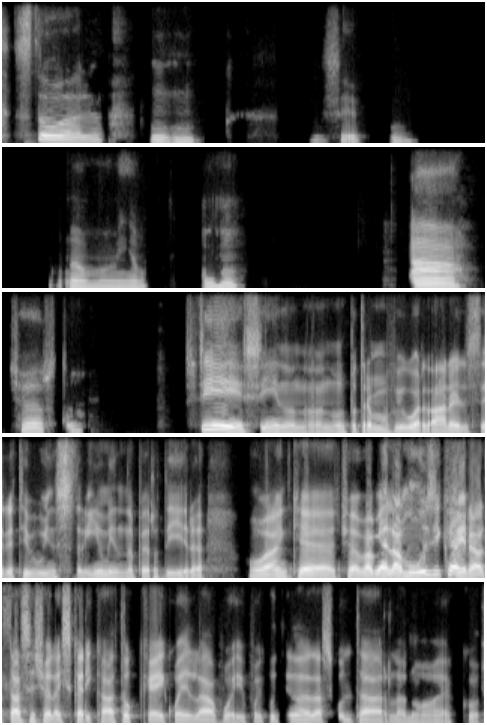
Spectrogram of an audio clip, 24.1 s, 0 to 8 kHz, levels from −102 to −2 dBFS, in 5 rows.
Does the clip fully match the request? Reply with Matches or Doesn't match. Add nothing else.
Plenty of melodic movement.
Matches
